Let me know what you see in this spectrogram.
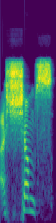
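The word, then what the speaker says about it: الشمس: ஒரு முக்கியமான காரணம் அப்படின்னு சொன்னாக்க இந்த அஷம்ஸ் அப்படின்னு சொல்கிறோம், இது அல் கமர் அப்படின்னு சொல்கிறோம். அப்போ என்ன ஆயிருக்கு அப்படின்னு சொன்னாக்க இந்த அல் கமர்னு சொல்கிறதுல அல்லு வெளிப்படுது, அஷம்ஸ்ன்னு சொல்கிறதுல அல்லு வெளிப்படலை.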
